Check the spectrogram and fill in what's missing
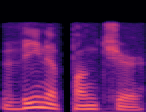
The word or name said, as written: venipuncture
